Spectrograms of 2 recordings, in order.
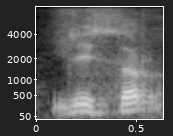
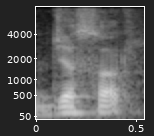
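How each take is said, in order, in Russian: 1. Первый гласный — i. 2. Первый гласный — a. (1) "можно сказать с кесрой" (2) "джасар с фатхой"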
